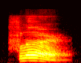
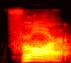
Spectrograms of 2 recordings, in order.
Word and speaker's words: floor: scooby doo right but the double o has also the sound of awe like floor floor door right so it has a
